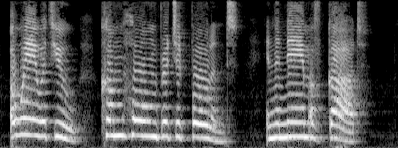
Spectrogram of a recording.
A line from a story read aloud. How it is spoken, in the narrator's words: they all shouted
